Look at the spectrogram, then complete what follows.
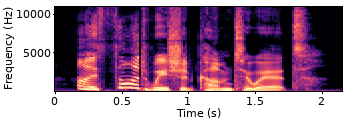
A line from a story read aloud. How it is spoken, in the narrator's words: Jaggers said triumphantly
